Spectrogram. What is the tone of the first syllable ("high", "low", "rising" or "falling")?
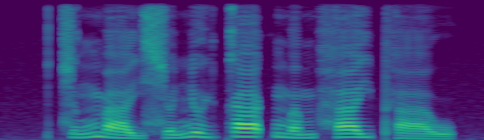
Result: rising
